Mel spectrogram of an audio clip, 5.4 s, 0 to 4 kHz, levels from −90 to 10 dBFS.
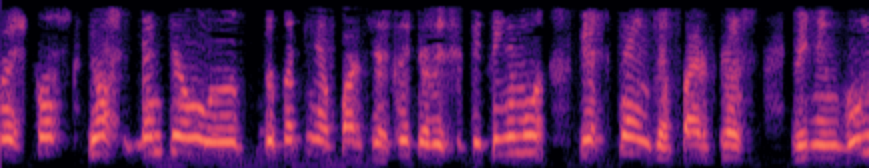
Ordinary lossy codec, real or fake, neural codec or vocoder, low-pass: MP3, 24 kbps; fake; codec, 44.1 kHz, 2.6 kbps, SNAC; 3.6 kHz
